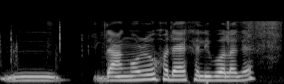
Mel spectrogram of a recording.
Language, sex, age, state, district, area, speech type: Assamese, female, 30-45, Assam, Dhemaji, rural, spontaneous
